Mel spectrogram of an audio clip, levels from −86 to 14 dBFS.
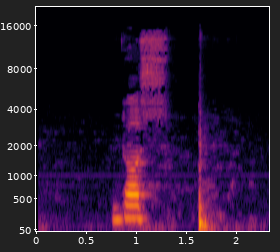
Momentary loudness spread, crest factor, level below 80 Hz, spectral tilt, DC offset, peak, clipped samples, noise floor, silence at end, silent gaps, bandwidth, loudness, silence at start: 20 LU; 20 dB; -46 dBFS; -6 dB/octave; under 0.1%; -4 dBFS; under 0.1%; -61 dBFS; 0.55 s; none; 15.5 kHz; -20 LUFS; 0.75 s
